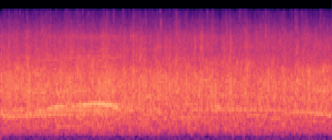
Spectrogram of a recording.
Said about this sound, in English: Can you clap your hands to the Lord? Can you clap those hands a little bit louder with expectation?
